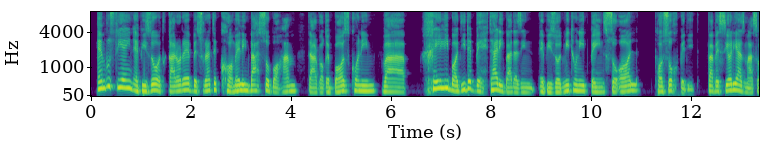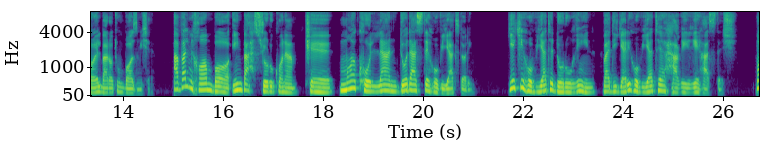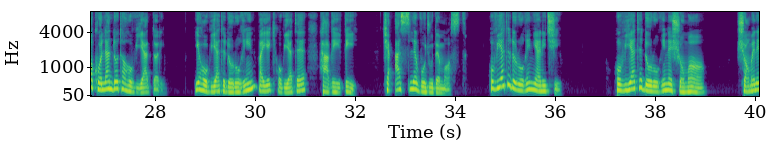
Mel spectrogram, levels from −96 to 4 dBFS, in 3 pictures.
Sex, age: male, 30-49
